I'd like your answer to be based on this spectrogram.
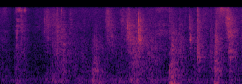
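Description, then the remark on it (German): Someone comes in through a door: a string of dull thuds and bumps, about six, spaced roughly a second apart, moderately loud, with no voices. “So, hier kommt, glaube ich, jemand zur Tür hinein.”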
